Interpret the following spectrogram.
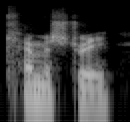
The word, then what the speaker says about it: chemistry: in spain as well be careful of the pronunciation of chemistry that ch in chemistry is a hard k sound chemistry and physics is is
